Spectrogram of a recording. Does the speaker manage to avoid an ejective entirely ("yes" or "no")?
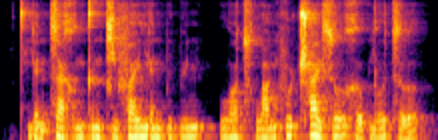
yes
